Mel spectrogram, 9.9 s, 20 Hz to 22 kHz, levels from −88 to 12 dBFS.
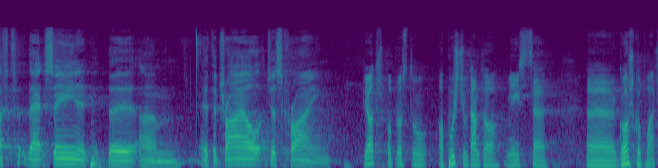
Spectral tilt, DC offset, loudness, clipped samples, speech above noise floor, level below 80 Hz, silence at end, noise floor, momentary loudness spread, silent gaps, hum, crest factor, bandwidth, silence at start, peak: -6 dB/octave; under 0.1%; -30 LUFS; under 0.1%; 27 dB; -58 dBFS; 0 s; -56 dBFS; 11 LU; none; none; 22 dB; 11.5 kHz; 0 s; -8 dBFS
